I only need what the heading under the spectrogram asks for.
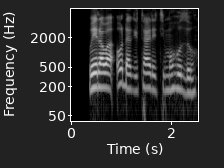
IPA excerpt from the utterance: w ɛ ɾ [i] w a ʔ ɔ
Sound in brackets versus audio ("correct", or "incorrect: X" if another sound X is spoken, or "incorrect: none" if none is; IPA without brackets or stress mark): incorrect: a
